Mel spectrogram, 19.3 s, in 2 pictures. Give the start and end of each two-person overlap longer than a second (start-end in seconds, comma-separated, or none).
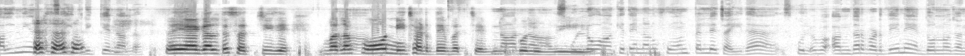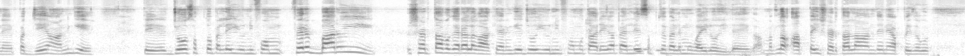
none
